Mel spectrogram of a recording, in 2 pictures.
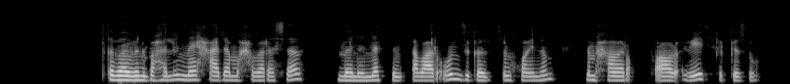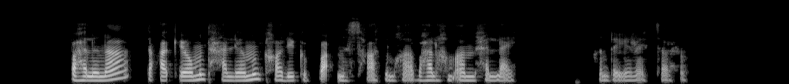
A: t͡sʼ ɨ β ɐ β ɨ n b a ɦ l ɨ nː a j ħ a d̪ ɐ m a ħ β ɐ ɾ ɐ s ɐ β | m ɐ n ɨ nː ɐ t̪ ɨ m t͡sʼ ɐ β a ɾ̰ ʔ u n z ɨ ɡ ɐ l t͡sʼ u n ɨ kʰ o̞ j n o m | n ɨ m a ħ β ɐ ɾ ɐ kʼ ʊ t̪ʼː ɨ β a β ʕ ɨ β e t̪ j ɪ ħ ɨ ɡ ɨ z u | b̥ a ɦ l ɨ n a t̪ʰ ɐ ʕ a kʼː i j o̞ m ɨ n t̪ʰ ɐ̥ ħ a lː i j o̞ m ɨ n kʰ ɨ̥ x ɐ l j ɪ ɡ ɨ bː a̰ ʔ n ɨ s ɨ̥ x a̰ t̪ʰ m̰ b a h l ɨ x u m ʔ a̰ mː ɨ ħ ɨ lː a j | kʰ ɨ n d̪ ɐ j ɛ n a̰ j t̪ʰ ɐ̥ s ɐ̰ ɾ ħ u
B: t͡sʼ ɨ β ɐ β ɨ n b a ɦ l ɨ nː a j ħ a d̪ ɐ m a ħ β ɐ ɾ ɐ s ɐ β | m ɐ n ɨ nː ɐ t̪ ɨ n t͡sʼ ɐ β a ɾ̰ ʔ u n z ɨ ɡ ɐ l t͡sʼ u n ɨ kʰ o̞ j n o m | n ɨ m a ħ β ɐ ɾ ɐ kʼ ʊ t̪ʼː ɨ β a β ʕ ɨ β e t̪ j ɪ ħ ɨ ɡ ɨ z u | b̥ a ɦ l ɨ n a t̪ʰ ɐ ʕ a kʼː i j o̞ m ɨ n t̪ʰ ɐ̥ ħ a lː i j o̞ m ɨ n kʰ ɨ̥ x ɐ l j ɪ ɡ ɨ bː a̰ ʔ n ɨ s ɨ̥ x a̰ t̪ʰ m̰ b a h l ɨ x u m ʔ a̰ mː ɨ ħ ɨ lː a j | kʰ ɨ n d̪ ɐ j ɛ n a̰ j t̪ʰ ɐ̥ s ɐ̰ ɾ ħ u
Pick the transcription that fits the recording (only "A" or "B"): B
